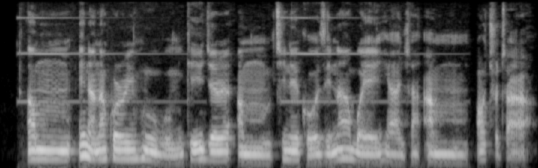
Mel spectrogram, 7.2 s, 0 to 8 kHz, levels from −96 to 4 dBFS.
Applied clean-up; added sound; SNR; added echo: none; Bell; 19 dB; none.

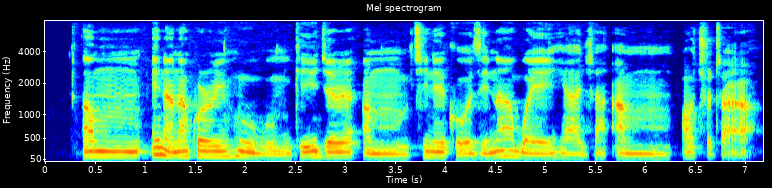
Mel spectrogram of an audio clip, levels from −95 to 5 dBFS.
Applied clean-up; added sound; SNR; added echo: none; none; none; none.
